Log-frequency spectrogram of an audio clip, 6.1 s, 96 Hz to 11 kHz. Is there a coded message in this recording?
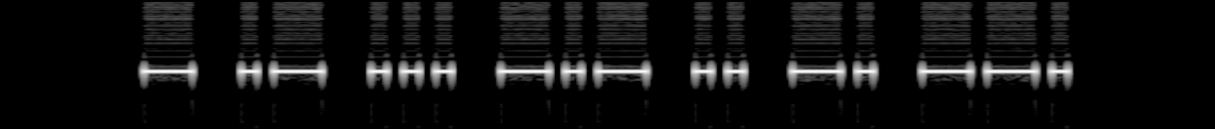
Yes: Morse code from 0.7 to 5.4 s, heard as a keyed tone, about 15 wpm, 800 Hz. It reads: TASKING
